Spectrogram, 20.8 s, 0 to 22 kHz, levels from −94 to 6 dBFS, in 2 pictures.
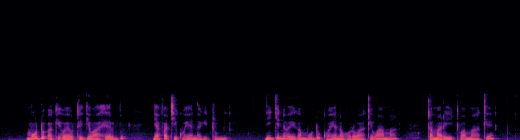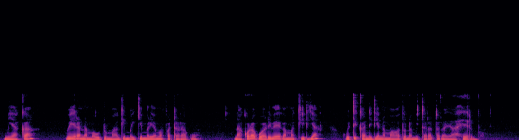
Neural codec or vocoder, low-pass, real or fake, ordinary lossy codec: none; 7.2 kHz; real; none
